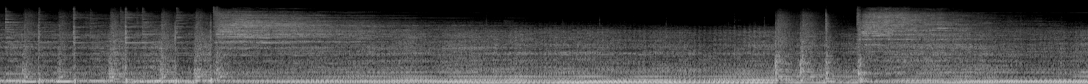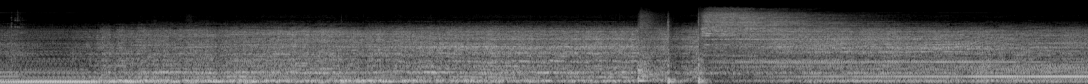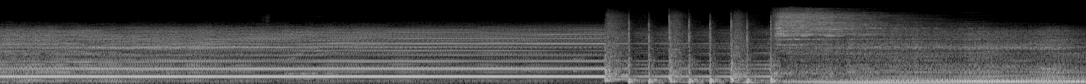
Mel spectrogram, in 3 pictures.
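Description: Live rock band of drum kit with cymbals and electric bass guitar playing loudly, heard through a club sound system. Quick runs of drum hits come about 8 s in, around 18 s and near the end, and a long note is held through much of the second half.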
